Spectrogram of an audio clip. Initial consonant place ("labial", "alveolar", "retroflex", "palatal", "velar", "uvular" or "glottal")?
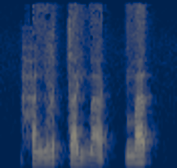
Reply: glottal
